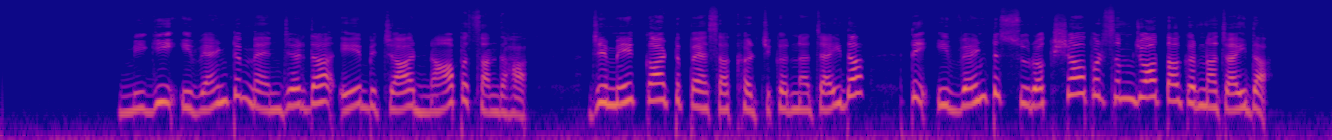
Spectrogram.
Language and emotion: Dogri, disgusted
